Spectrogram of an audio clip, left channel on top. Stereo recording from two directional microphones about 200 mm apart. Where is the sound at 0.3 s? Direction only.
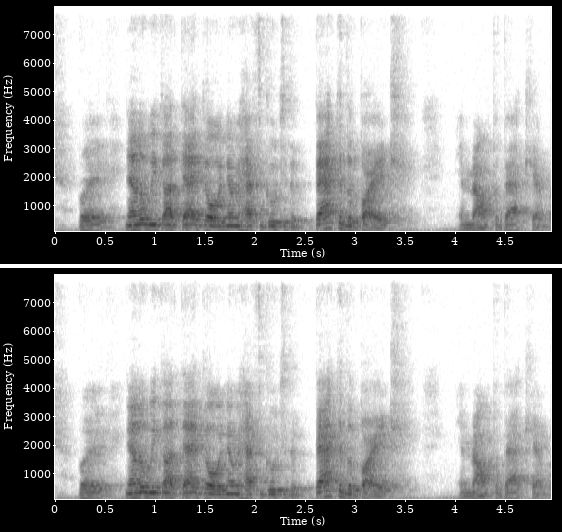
10° left (ahead or behind).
